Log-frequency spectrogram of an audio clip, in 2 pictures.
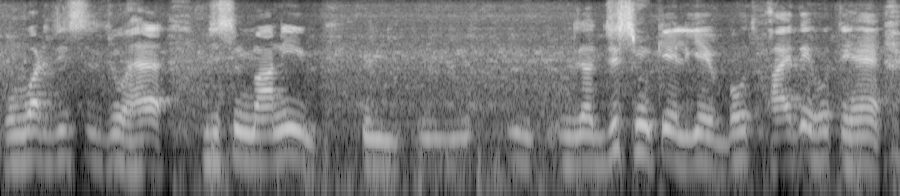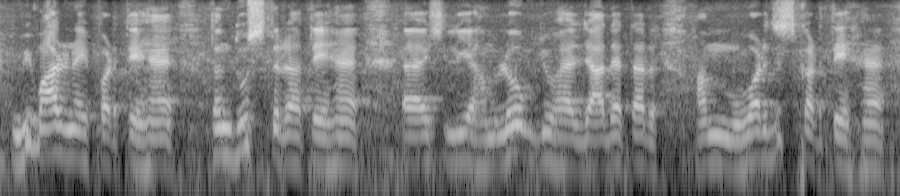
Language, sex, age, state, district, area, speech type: Urdu, male, 60+, Bihar, Darbhanga, rural, spontaneous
